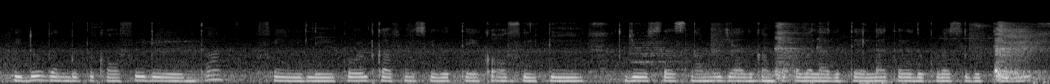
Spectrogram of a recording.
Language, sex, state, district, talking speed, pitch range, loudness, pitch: Kannada, female, Karnataka, Shimoga, 125 wpm, 160-175 Hz, -21 LUFS, 165 Hz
